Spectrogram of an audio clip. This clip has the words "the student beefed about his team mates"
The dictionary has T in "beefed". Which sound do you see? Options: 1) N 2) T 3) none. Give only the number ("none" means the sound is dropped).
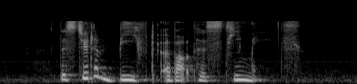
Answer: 2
